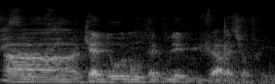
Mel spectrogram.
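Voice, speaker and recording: A man's voice: on the low side, fairly even intonation, normal speed, fairly bright tone, slight background noise, natural voice. A man playing an ambitious notary clerk in a stage comedy, explaining himself evasively with small stammers. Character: ambitious, smooth-talking young male notary clerk. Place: theatre stage. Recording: echoey hall from far off.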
